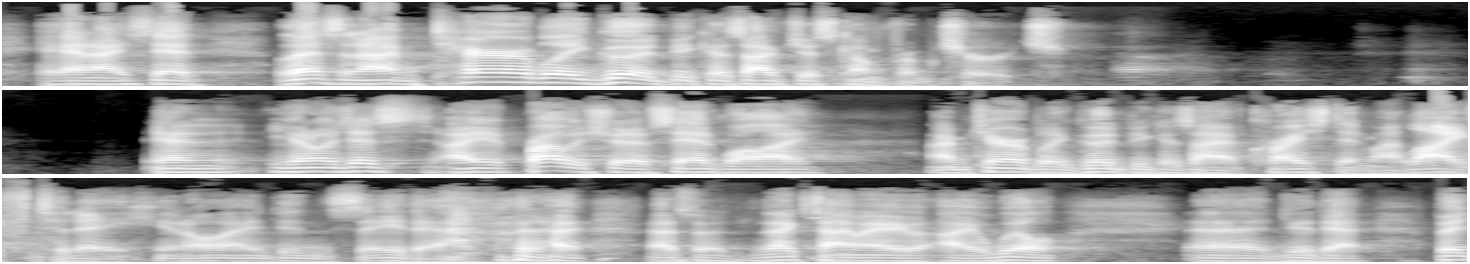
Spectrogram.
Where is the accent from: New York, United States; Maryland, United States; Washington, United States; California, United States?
Washington, United States; Renton; I remember when I was 13 years old over in Renton. I grew up in Renton before my dad was transferred to the Navy Yard here.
